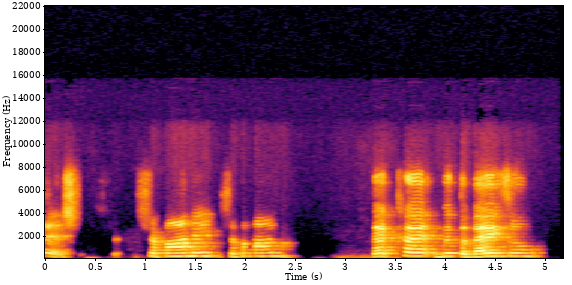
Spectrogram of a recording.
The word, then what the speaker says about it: chiffonade: Chiffon? That cut with the basil of the spinach? Chiffonade. Chiffonade.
